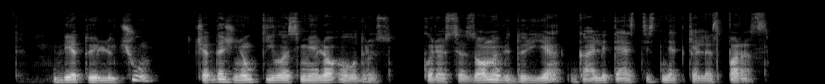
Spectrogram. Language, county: Lithuanian, Klaipėda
